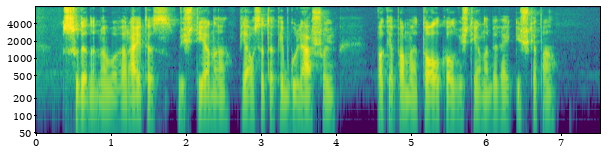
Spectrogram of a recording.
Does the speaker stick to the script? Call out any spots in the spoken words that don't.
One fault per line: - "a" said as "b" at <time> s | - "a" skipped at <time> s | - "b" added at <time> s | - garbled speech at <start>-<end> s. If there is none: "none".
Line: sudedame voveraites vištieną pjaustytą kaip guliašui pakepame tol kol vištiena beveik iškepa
none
